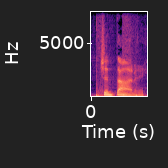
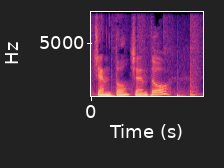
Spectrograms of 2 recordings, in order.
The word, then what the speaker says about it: cento: Centani. Oh, close. Cento. 36. 36? 36. 36. That's 36. 136. What's the first word? Cento, not centani.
